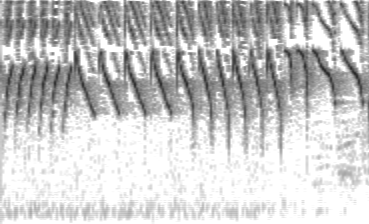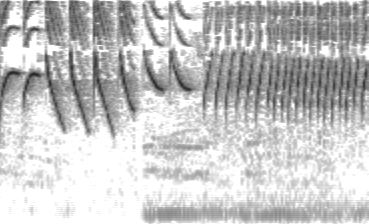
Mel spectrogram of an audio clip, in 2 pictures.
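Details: Canary answering a lure recording: quick sequences of sharp downslurred notes, some paired, broken by a brief gap, then a fast high trill over a low background hum.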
